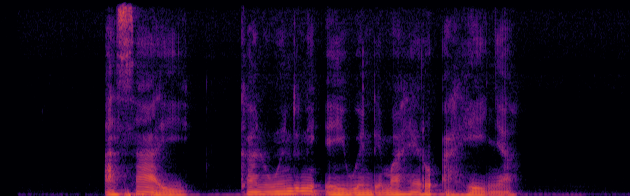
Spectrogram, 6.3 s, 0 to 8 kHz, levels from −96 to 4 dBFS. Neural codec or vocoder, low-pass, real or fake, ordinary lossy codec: none; none; real; none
